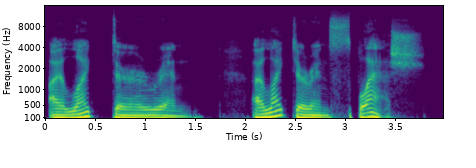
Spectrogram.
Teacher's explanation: her 的 r 音跟 n 要连读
